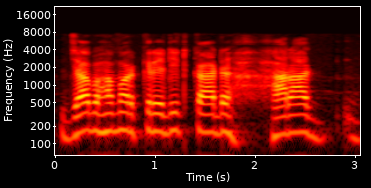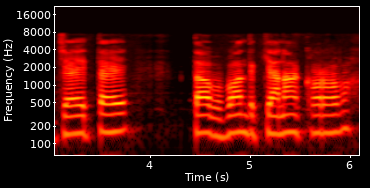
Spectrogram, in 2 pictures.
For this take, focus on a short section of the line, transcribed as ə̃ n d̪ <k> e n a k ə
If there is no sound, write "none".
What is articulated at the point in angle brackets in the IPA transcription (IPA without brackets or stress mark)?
k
